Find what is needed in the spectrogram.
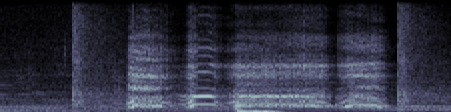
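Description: A gamecock rooster crowing once, a rough, loud crow that starts about half a second in and lasts just over a second.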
